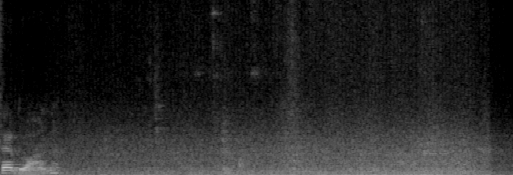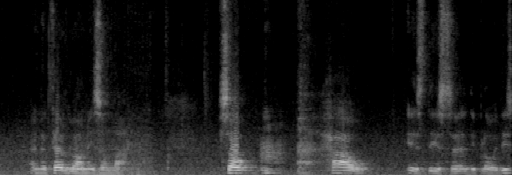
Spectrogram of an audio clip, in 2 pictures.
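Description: A man speaks calmly into a microphone, heard over a loudspeaker in a room.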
